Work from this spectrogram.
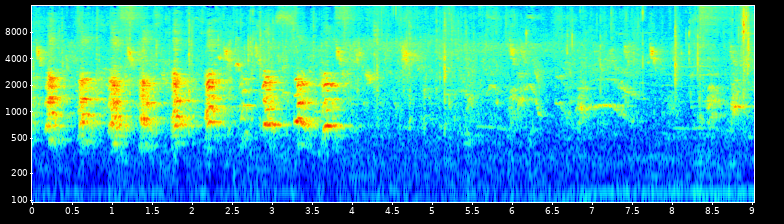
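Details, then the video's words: Excited male German Shepherd x Labrador mix at raw-chicken feeding time barks in an even, rhythmic series of about eight yips, then trails off into softer, wavering whines. "Lovely Exited German Shepherd x Labrador Mix (Male) Eating Raw Chicken 3/4 kilos"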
